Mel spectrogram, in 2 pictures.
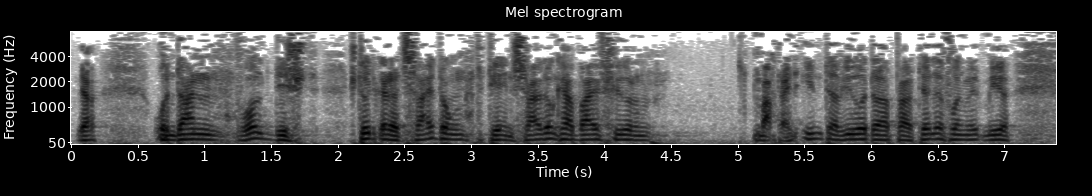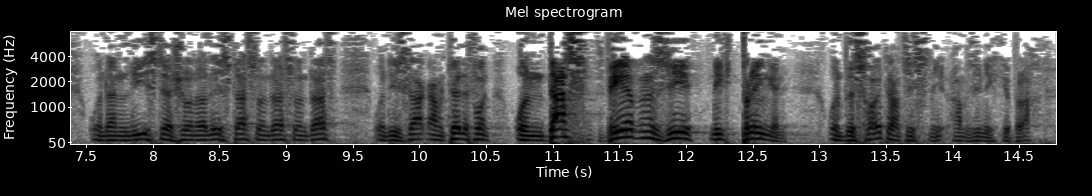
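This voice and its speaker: A male pastor preaching a sermon, animated, swinging between loud bursts and low asides. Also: brisk, husky.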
